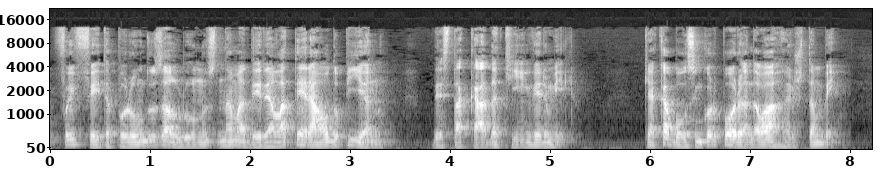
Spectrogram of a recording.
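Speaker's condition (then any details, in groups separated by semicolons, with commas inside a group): No condition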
